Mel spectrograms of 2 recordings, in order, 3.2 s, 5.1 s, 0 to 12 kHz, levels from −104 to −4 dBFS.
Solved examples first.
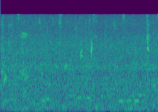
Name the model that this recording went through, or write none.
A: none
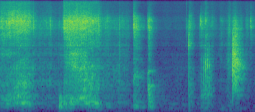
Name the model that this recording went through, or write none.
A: codec, SNAC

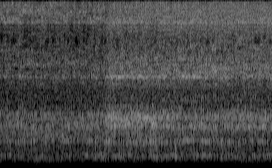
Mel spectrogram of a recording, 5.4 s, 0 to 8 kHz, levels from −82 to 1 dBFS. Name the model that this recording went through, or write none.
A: vocoder, HiFi-GAN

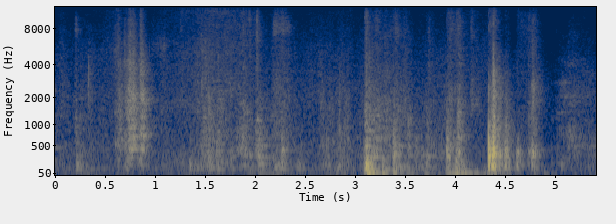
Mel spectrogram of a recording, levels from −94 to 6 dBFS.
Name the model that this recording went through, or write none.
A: none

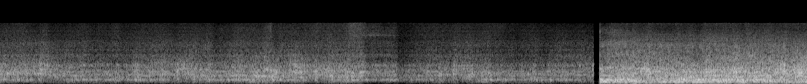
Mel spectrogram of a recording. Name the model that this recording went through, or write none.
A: autoencoder, DAC-VAE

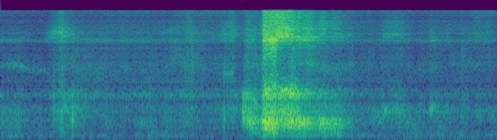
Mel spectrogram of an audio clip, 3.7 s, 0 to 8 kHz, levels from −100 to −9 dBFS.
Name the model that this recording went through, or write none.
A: codec, ZipCodec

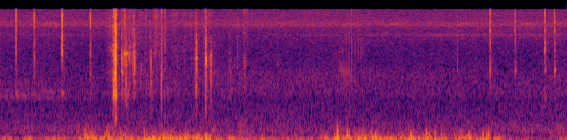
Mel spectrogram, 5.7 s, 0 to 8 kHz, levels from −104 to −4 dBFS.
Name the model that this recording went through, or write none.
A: none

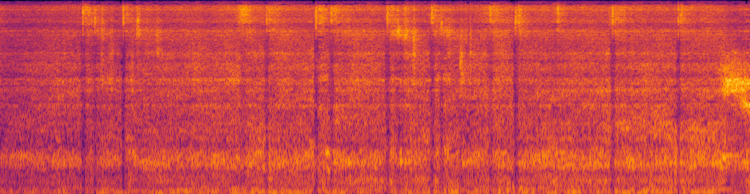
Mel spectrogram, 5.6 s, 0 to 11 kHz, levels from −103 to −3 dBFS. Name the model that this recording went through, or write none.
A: codec, SNAC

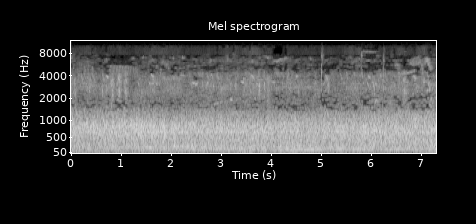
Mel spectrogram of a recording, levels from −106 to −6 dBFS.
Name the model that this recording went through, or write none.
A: vocoder, BigVGAN v2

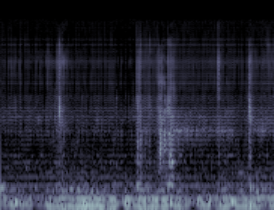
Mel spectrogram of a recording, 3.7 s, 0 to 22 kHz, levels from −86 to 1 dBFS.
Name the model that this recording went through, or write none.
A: vocoder, BigVGAN v2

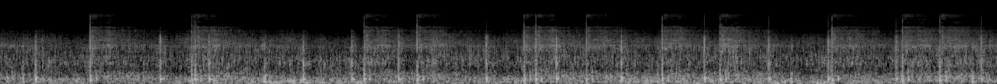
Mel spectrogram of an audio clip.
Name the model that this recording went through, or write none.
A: vocoder, BigVGAN v2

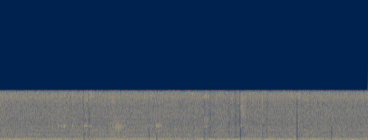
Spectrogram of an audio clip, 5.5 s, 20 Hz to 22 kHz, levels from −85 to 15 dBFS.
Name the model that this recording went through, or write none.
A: none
